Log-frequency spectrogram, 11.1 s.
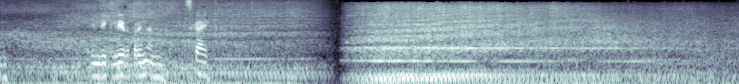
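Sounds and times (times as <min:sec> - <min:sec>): train rumbling over steel bridge: 0:00.8 - 0:11.0
low droning tone: 0:03.2 - 0:11.0.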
